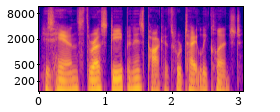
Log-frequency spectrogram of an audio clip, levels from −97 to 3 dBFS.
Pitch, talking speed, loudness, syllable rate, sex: 100 Hz, 195 wpm, -18 LUFS, 4.7 syllables/s, male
